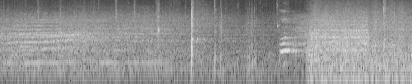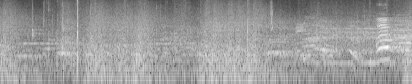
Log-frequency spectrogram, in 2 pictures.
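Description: Shuttlecock hits crack sharply off rackets in a large echoing hall.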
